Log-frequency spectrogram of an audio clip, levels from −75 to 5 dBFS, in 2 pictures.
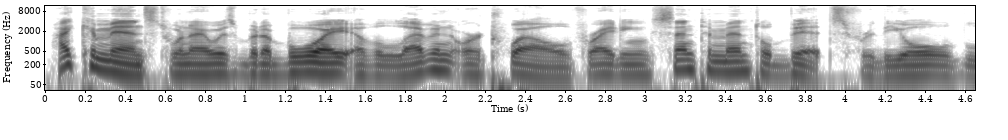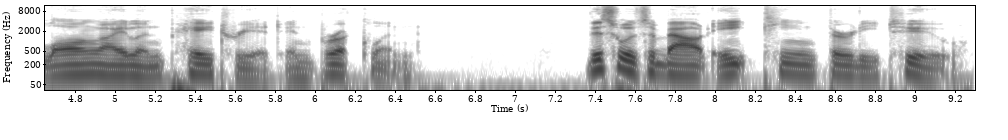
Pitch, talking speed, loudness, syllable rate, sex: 100 Hz, 185 wpm, -21 LUFS, 5.3 syllables/s, male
